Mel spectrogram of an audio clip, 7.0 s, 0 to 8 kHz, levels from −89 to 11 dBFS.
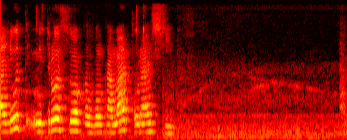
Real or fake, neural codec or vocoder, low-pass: fake; vocoder, 22.05 kHz, 80 mel bands, WaveNeXt; 7.2 kHz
